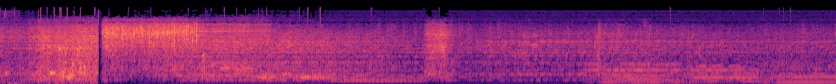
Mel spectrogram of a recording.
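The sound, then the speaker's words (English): A loud, steady rush of water sprays in through the hull of the submarine Sea View, cracked by a mine explosion, with hissing and gurgling tones shifting as the flow changes, no voices present. “Water sprays in.”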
